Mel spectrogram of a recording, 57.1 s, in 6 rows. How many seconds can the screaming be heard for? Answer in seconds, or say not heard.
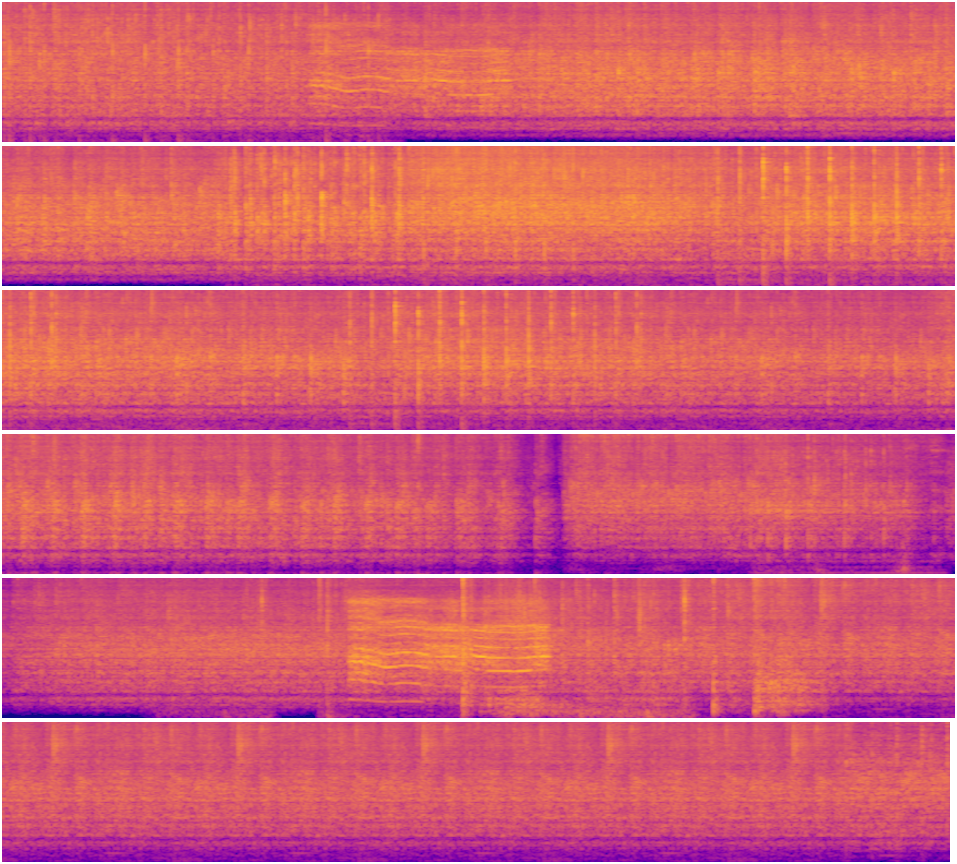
4 s.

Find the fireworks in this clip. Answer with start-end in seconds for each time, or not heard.
39.6-46.5.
